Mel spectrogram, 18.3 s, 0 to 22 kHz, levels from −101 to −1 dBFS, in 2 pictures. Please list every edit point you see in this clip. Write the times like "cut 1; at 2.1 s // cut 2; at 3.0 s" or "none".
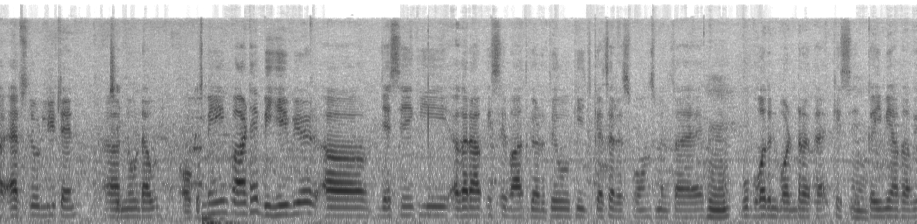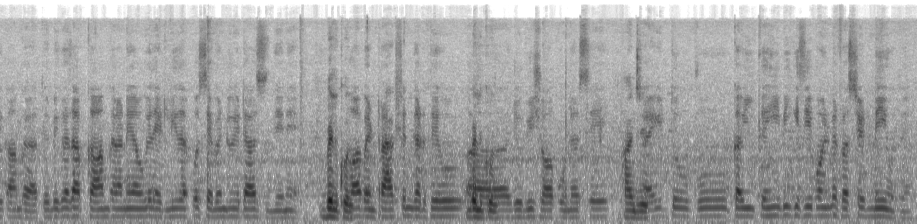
cut 1; at 2.0 s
